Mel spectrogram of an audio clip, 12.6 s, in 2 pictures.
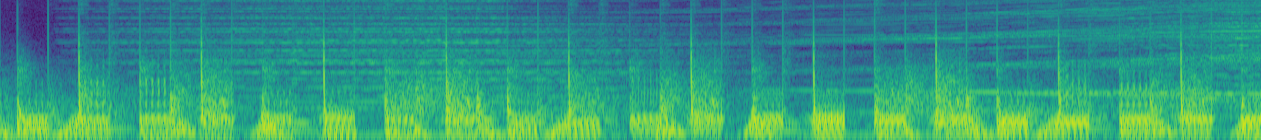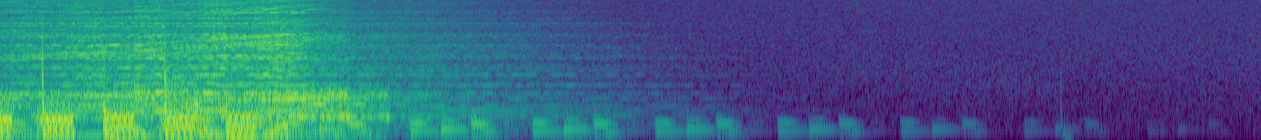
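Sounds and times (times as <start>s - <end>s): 
tension music: 0.1s - 9.4s.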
